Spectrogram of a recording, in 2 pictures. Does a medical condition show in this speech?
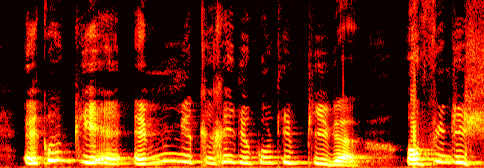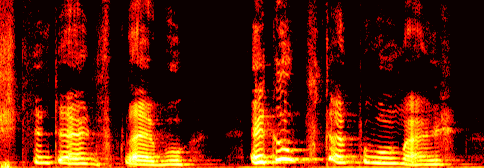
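Yes: cerebral palsy.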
